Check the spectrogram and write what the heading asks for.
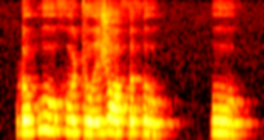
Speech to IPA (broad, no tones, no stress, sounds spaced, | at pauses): ɽ o b uː x uː ʈ ʊː ɪ̯ ʒ ɔː θ ʊ θ u | u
